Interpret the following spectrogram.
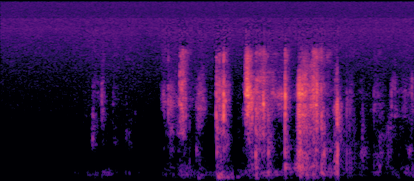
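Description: Close rustling and scraping of a picture book being handled and held up to the microphone, an irregular cluster of small scuffs lasting about two seconds in the middle, otherwise near silence.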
